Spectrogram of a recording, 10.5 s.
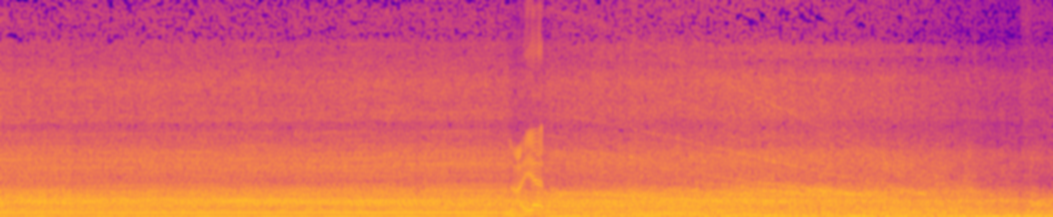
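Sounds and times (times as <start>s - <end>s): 
vehicle engine revving hard on an in-ground dynamometer: 0.0s - 10.5s
speech: 5.3s - 5.8s.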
